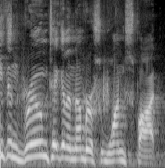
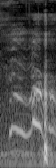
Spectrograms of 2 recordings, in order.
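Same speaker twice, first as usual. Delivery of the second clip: laugh; 6 dB quieter than usual. Real, not acted. Laughs at own joke.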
